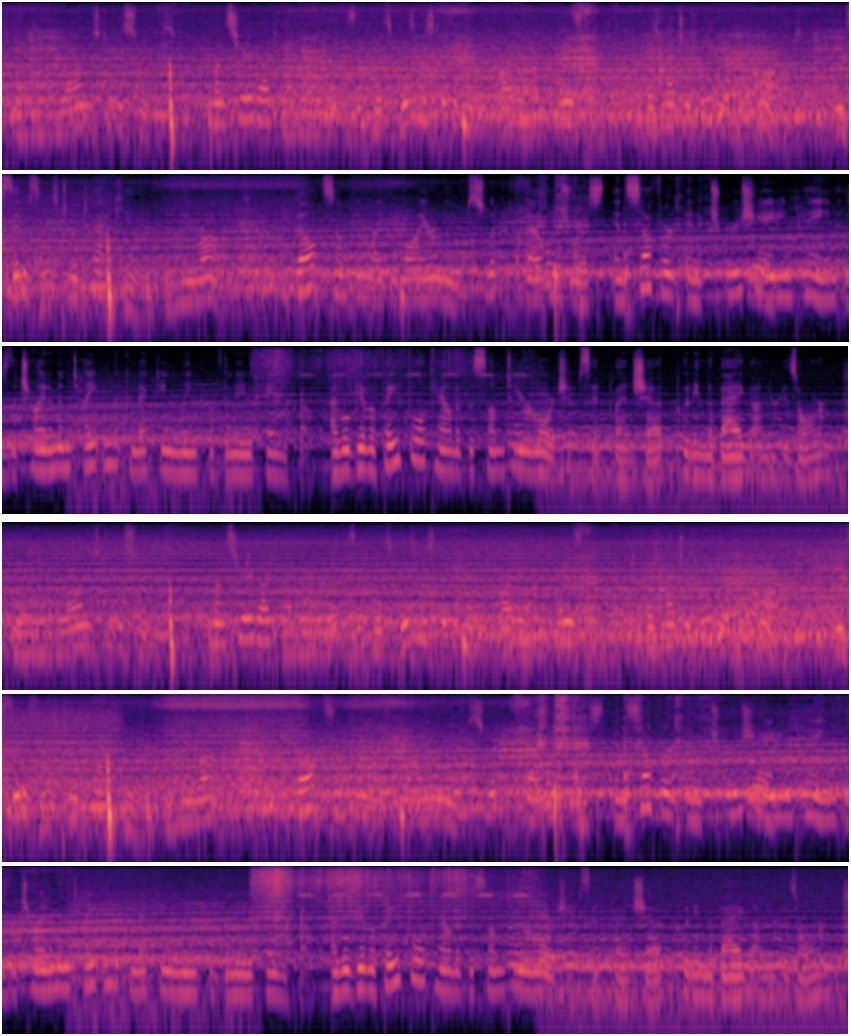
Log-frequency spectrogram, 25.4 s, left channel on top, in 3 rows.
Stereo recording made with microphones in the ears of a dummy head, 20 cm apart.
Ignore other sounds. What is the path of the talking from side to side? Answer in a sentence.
You can hear the talking stay in one place.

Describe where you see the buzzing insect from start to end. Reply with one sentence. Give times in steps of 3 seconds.
In this clip you hear the buzzing insect on the left from 0 s, in the centre from 6 s and on the right from 9 s.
